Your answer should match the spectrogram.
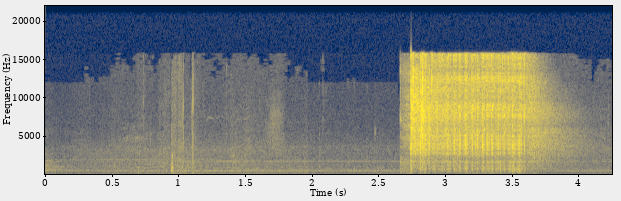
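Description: MIG welder arc on scrap steel: a short crackling burst of under a second, starting near three seconds in. The heat is still set too low, and the bead comes out 'still not so good', sitting proud on the surface rather than penetrating.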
